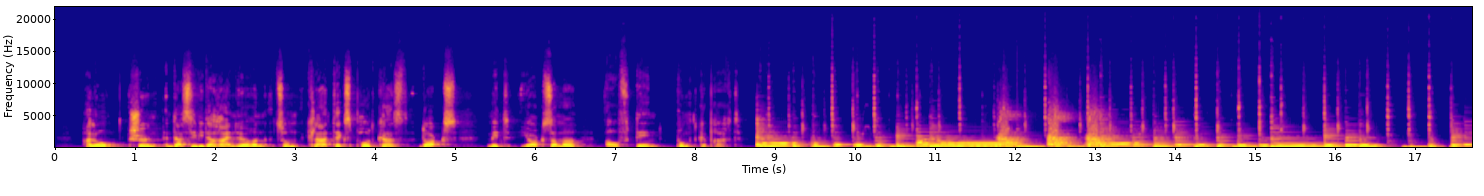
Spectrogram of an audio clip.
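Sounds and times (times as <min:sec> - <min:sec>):
speech: 0:00.4 - 0:11.4
bright busy music track: 0:08.8 - 0:17.7
young dog yapping with sharp barks: 0:10.8 - 0:13.3.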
